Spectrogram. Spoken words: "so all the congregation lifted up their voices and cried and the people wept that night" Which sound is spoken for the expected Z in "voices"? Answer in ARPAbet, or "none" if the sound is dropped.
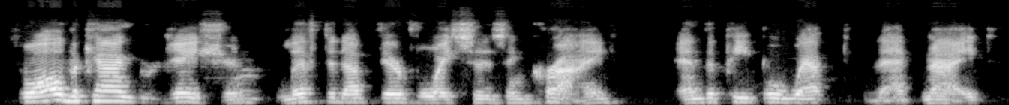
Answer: Z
